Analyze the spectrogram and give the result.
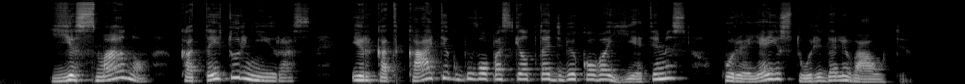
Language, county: Lithuanian, Panevėžys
